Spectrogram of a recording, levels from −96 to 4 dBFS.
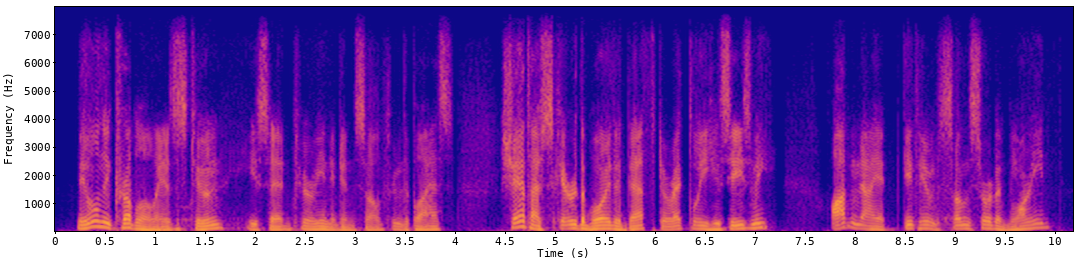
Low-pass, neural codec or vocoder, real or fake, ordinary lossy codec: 7.2 kHz; codec, 16 kHz, 0.5 kbps, X-Codec, HuBERT features, trained on general audio; fake; Opus, 32 kbps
